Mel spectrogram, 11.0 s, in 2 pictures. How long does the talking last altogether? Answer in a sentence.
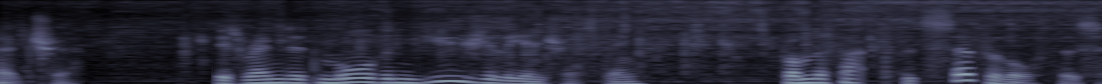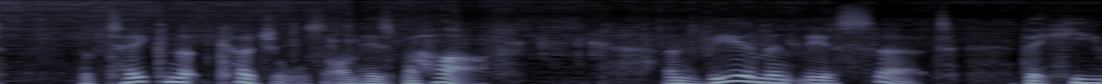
You can hear the talking for 11 seconds altogether.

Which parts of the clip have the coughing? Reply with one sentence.
You can't hear the coughing here.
